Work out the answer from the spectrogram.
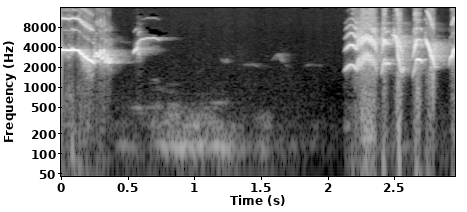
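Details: Magpie-robin song played to provoke other oriental magpie-robins: a strong, falling whistle, a short whistled note and quiet rustle, then an abrupt burst of rapid, loud, rasping and whistled notes.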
